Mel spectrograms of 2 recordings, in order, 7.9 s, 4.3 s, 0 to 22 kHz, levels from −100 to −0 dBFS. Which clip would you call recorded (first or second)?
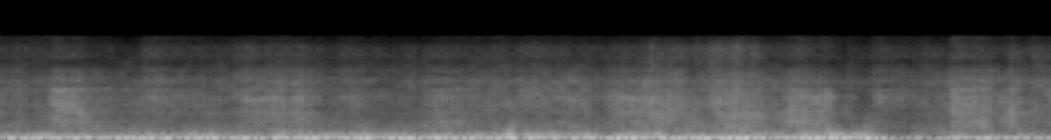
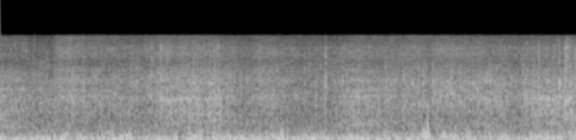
second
